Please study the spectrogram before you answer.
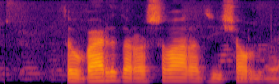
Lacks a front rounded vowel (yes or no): yes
